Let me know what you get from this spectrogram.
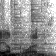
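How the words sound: The voice rises at the end like a question. It sounds like a question. The speaker calls it wrong. "I don't sound like I'm asking a question"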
